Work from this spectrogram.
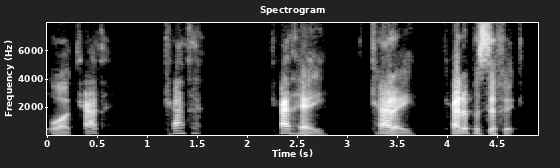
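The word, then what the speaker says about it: Cathay Pacific: cath Kath cat Kat Kata Pacific that's how you say Kata Pacific is what Lisa mentioned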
